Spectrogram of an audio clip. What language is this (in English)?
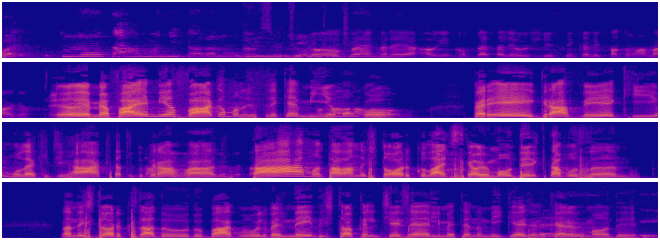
Portuguese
